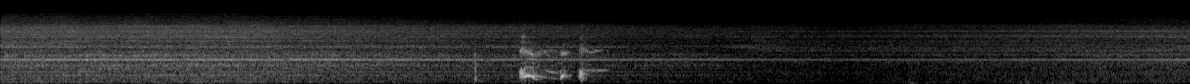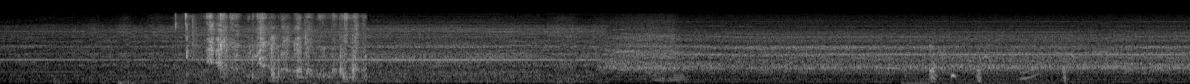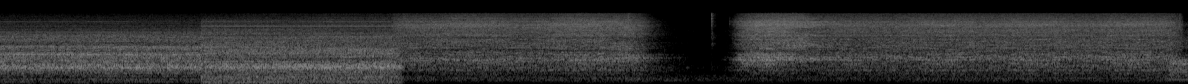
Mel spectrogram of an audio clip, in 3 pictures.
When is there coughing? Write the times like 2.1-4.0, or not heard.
4.7-6.1, 21.0-22.7.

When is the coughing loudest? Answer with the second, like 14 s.
5 s.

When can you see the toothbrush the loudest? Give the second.
14 s.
